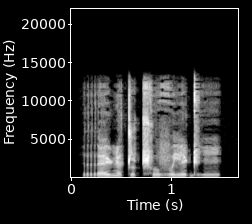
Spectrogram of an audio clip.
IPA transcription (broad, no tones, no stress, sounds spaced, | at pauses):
r ɛ j ɳ ɛ t ʊ ʈ͡ʂʰ ʊ v ɵ j i ɖʱ i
